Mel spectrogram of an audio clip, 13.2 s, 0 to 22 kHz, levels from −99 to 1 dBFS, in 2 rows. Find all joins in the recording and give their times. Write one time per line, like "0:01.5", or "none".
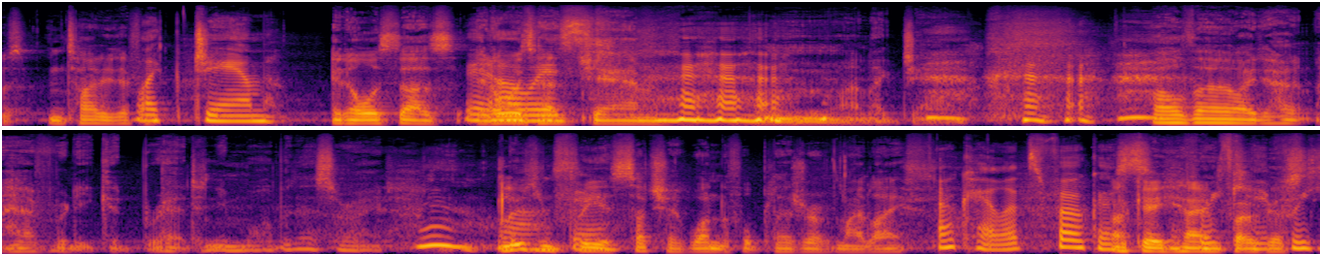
none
